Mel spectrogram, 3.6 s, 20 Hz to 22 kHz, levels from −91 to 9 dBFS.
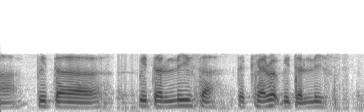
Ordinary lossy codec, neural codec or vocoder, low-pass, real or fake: none; none; 3.6 kHz; real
